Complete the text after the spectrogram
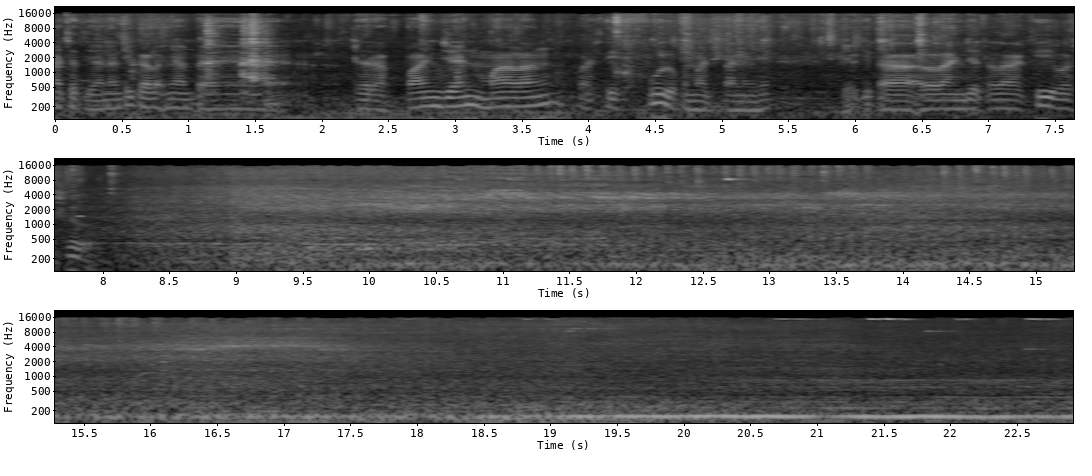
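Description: Car and motorcycle engines hum as traffic moves slowly past.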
